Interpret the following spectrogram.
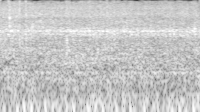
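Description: Steady low rumble of outdoor background noise, heaviest in the bass.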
